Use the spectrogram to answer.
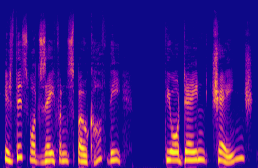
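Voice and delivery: high, anxious woman, faltering; falter, then stretch out the last words fearfully; worried question in a high character voice; rising panic. A narrator's reading. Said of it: "no concealing her concern or her rising panic".

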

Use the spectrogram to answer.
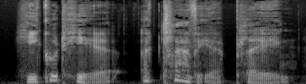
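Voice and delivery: soft, low, distant echo; hushed echo. A narrator's reading. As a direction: let it drift like a memory. Echoed, dreamlike repeat.

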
